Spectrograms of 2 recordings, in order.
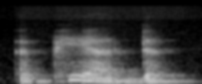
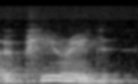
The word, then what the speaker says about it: appeared: Appeared. Donc, Maë, pas a period, appeared.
